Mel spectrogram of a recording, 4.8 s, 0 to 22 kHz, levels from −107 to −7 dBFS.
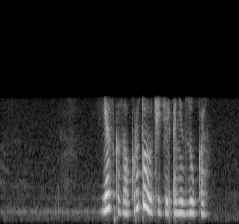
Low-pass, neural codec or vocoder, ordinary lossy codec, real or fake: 3.6 kHz; none; AAC, 32 kbps; real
